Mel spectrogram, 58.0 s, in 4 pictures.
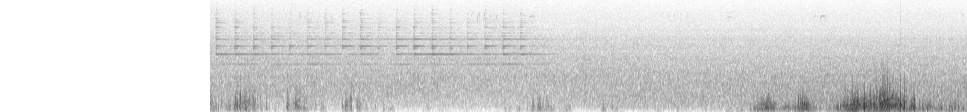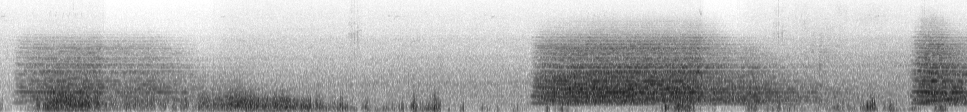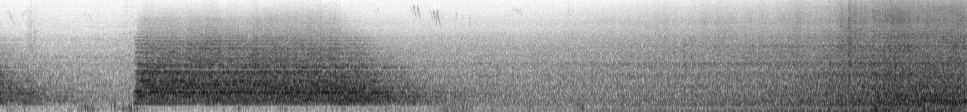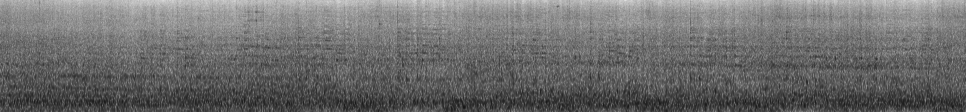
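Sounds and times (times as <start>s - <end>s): train horn: 14.7s - 17.7s, 22.4s - 27.2s, 28.2s - 36.2s, 42.2s - 48.8s
locomotive rumble: 25.6s - 58.0s.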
